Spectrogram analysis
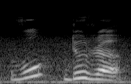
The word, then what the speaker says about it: wuther: Here in yellow box its pronunciation is written Wuther. Wuther.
